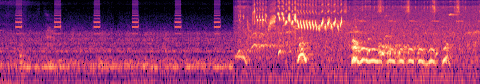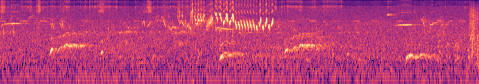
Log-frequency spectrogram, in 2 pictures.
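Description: Soft, sad string music for about the first five seconds, which cuts off abruptly. Birds then call for the rest of the time: high chirping trills and lower short rising calls, repeated every few seconds.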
